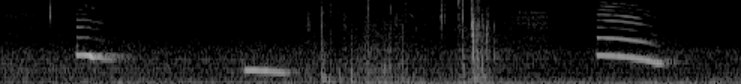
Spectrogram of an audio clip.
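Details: Emergency-rescued kitten, one that was nearly run over by a car, cries a short high meow, then a softer lower one, faint clicks and handling noise, and finally a longer drawn-out meow sliding downward.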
